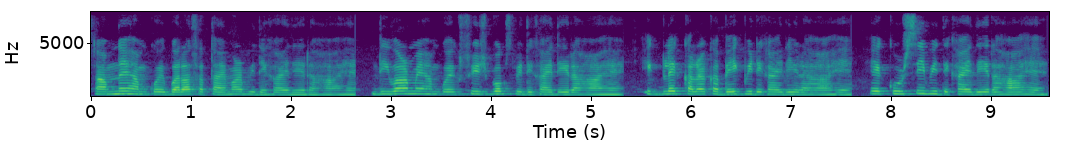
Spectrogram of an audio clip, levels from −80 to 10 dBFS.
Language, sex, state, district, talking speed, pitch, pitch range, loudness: Hindi, female, Arunachal Pradesh, Lower Dibang Valley, 250 wpm, 225 Hz, 205-240 Hz, -19 LUFS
